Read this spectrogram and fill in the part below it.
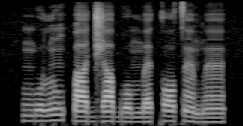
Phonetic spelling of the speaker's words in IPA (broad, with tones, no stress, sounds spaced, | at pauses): m u˧ l ũ˦ k͡p a˧ d͡ʒ a˧ b o˨ m ɛ˨˦ k ɔ˦ t ɛ̃˦˨ b ɛ̃˧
